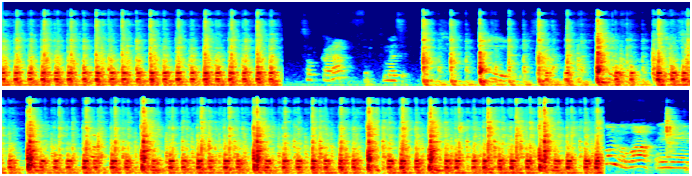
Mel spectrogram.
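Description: Drumsticks tap a quick steady beat on a practice pad close by.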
